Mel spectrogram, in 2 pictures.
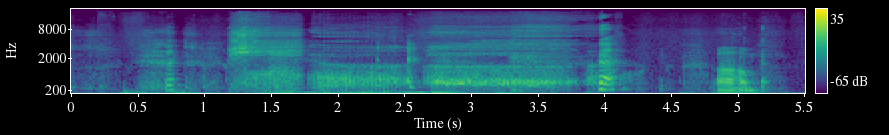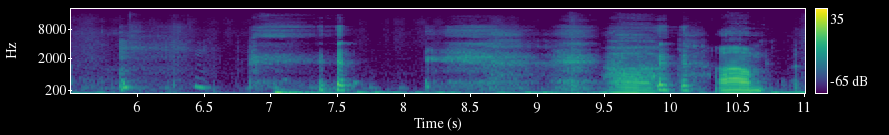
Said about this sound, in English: People are gonna stop listening to this podcast because of your heavy breathing, I swear.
